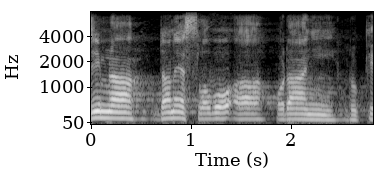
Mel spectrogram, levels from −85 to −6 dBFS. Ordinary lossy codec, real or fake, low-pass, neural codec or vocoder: Opus, 24 kbps; real; 7.2 kHz; none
